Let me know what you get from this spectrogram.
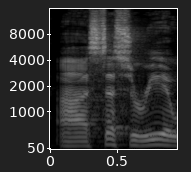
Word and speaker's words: Caesarea: Caesarea, which basically it's spelled Caesar with an E-A on the end, Caesarea was the name he gave it.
